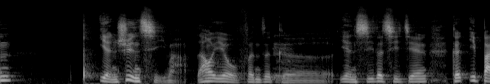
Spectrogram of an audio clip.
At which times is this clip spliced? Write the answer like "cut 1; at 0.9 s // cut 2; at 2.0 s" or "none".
none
